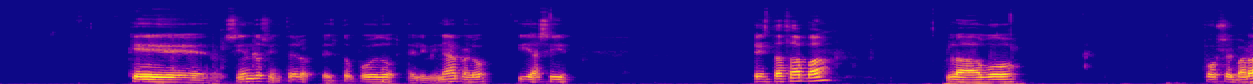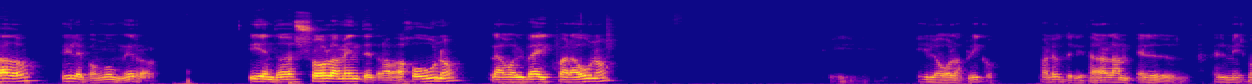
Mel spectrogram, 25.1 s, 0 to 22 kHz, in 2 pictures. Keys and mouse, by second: 1.6 Tab, 3.2 x, 5.1 right click, 5.5-11.2 shift+middle drag, 9.7 Tab, 11.2 right click, 13.5 right click, 14.5-18.4 drag, 18.4-25.0 middle drag.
